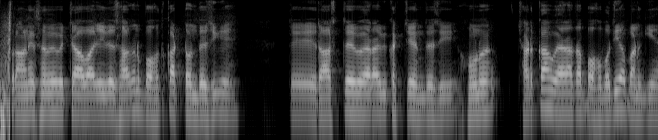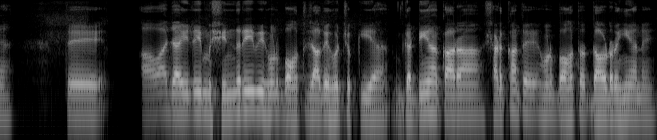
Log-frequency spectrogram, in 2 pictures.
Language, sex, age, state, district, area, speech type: Punjabi, male, 45-60, Punjab, Fatehgarh Sahib, rural, spontaneous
